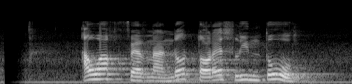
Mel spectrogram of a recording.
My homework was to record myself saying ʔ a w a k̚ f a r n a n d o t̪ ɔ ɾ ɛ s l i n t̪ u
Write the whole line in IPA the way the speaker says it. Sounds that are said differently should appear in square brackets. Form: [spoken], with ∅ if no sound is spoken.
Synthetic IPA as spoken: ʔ a w a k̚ f [ɛ] r n a n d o t̪ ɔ ɾ ɛ s l i n t̪ u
